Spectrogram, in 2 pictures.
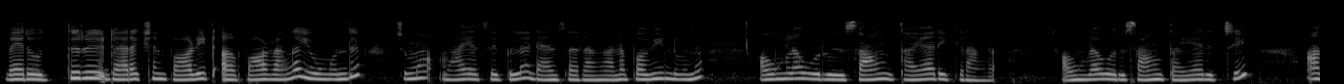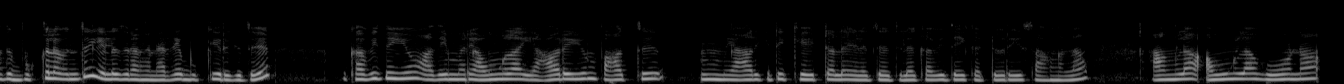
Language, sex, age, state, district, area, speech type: Tamil, female, 18-30, Tamil Nadu, Tirupattur, urban, spontaneous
